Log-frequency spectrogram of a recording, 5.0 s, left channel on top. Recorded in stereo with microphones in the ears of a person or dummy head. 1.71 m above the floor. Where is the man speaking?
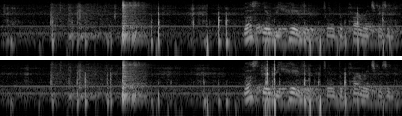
Centre (ahead or behind), 5.5 m.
